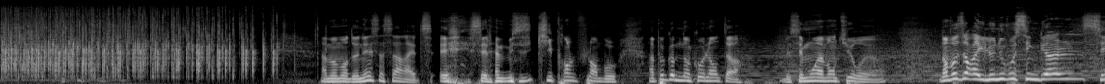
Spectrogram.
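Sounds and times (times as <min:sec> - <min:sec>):
applause: 0:00.0 - 0:03.3
laughter: 0:00.4 - 0:01.4, 0:04.4 - 0:05.3
speech: 0:03.2 - 0:11.0.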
